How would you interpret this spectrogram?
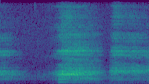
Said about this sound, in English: I hear you panting. I hear you moaning.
